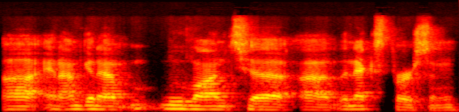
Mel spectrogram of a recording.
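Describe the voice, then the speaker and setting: Here a man with a normal speaking voice and medium pitch talks at a moderate pace with ordinary pitch variation. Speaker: health data researcher / panel moderator. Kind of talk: panel presentation.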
